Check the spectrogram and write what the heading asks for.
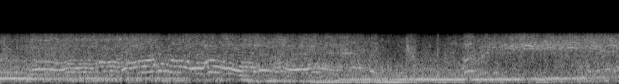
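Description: Live gospel song: a man's voice singing a bending, drawn-out melody over sustained low accompaniment chords, the chord changing about two and a half seconds in.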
